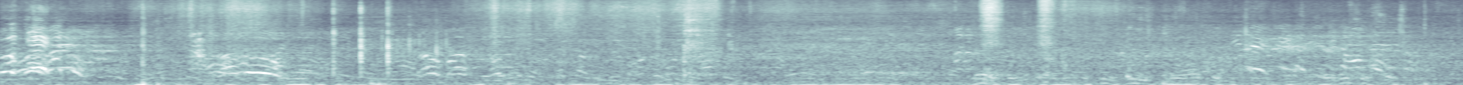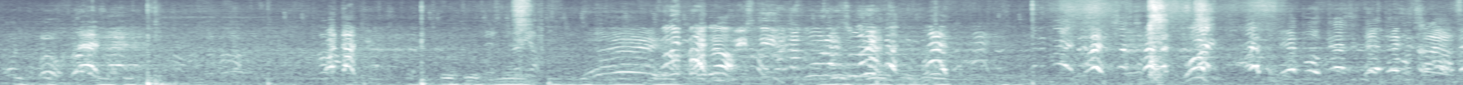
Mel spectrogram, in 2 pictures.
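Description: Men shout and call out to each other across an open pitch.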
